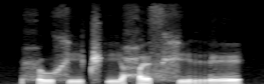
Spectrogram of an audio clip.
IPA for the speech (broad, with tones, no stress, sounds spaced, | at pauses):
ħ u˦ x i˩˧ t͡ʃʼ i˩˧ ħ ɛ˦˨ s x i˨˥ r e˨˥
